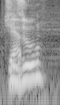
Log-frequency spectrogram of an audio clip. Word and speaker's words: Chizu: Chizu.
